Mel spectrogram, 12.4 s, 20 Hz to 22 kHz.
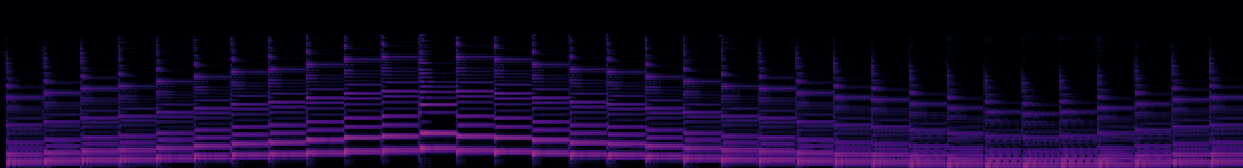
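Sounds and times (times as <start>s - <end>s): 
guitar playing an open C major scale: 0.0s - 12.4s.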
